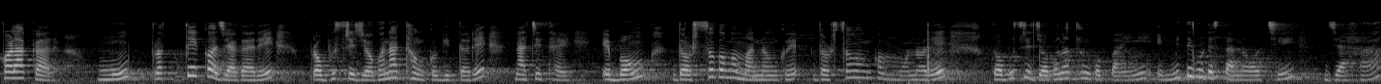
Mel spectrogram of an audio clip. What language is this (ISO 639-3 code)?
ori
